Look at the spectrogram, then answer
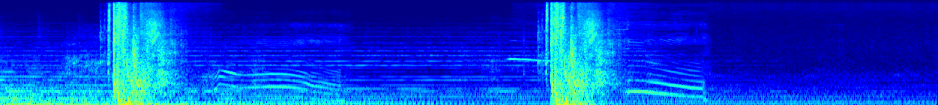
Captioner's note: gun firing; wolf yelping; crows cawing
